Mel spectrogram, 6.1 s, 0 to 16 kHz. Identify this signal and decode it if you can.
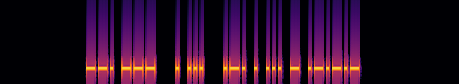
Morse code, heard as a keyed tone, about 30 wpm, 700 Hz. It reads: GO ES REST.
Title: Sentences from Top 500 Words and Abbreviations 30wpm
